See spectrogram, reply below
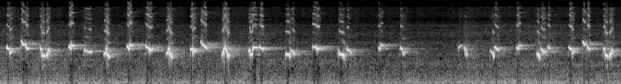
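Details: Sooty-headed bulbul song used to entice wild bulbuls. Continuous lively chatter of clear whistled notes, each slurring down or up, repeated rapidly with only a brief pause midway before the excited phrases continue.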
